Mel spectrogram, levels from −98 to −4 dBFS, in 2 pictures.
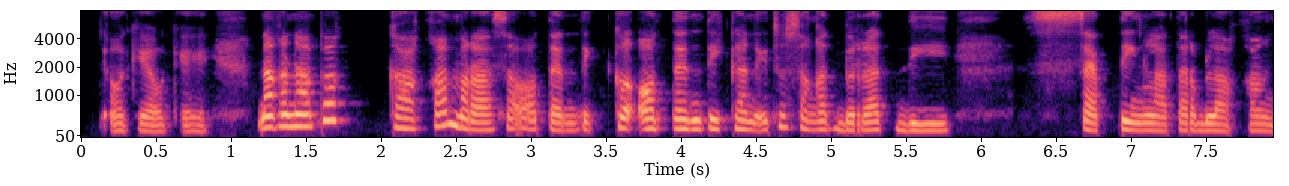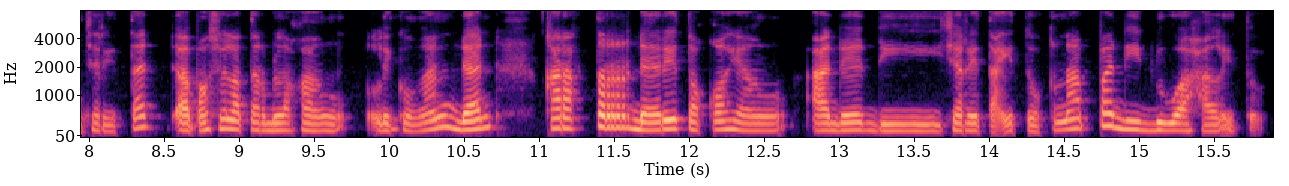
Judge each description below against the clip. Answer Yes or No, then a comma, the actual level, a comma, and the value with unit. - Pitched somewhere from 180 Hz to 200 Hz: Yes, medium, 185 Hz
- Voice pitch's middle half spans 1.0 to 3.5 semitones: No, average, 4.5 semitones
